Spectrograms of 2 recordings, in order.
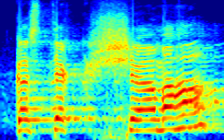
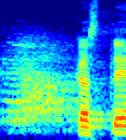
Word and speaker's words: कस्त्यक्षमः: कस्त्यक्षमः सुरगुरुप प्रतिमोपि बुद्ध्या। कस्ते नहीं, कस्त्यक। कस्त्यक्षमः सुरगुरुप प्रतिमोपि बुद्ध्या।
